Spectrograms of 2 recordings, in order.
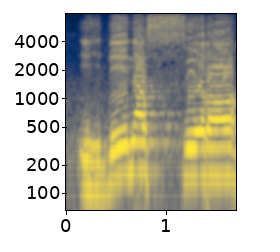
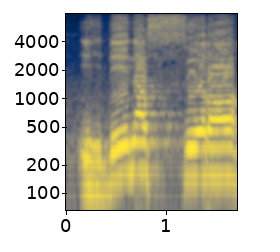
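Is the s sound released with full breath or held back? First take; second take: full breath; full breath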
